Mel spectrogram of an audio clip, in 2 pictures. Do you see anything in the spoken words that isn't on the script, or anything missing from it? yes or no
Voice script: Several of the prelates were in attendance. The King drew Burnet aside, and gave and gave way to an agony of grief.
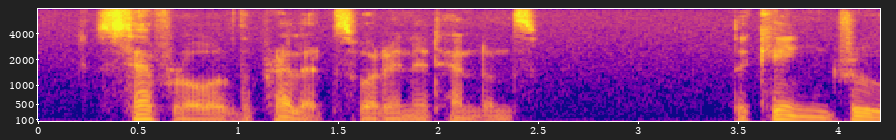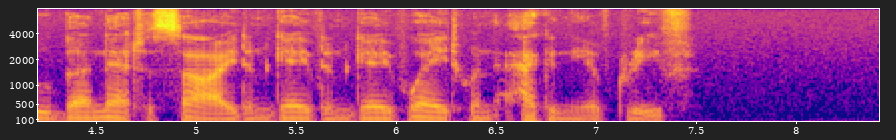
no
